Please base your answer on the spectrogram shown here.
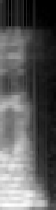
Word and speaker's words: Ogham: And he used the letters of the Ogham, or Owen, you can pronounce it both ways, to make this calendar.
